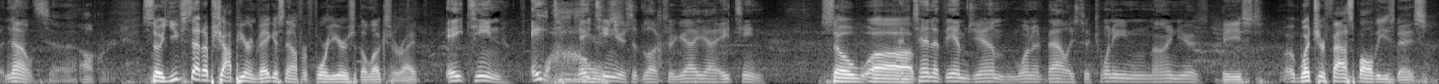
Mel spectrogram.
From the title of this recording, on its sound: live from Super Bowl Radio Row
